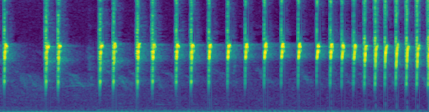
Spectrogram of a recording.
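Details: Long-tailed shrike in full song with mimicked material, played to prompt other shrikes to sing: sharp, high clicking ticks that start spaced and quicken into a rapid even series, over a low hum.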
